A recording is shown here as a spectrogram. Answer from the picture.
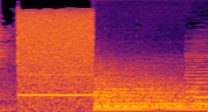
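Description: An edited-in transition effect: a burst of static-like hiss with a steady low hum under it, under a second long, that cuts off abruptly. A deep, ominous music drone then starts and carries on.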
